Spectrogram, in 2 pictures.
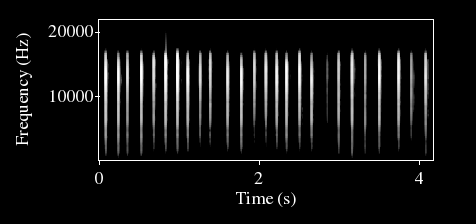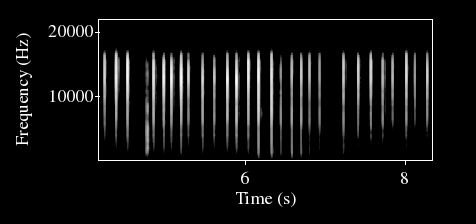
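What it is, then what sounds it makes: Resin drills tapped onto a diamond painting canvas. A pink plastic drill pen taps and presses small square resin drills in cream, pink and purple onto a densely filled, sticky diamond painting canvas in rapid dabs, clicking against neighbouring drills. About 53 quiet, very short, bright clicks come in a steady, quick rhythm with no low end, each dying away almost instantly, with one brief gap near the middle.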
